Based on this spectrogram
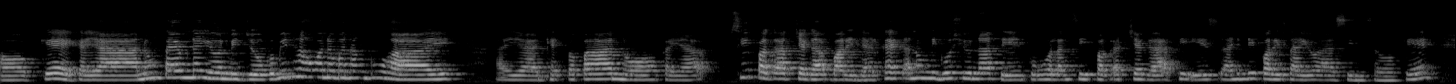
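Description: A woman with a fairly high voice talks at a fairly slow pace with ordinary pitch variation, amid audible room echo and noticeable background noise. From Philippines, Visayas province. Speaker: vlogger. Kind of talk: personal storytelling vlog. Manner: halting, many fillers.

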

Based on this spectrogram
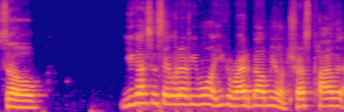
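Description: A man with a high pitch and a dark, mellow tone speaks at a fairly quick pace with ordinary pitch variation. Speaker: crypto YouTuber. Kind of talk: casual vlog rant. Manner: fired-up, emphatic. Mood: irritated, defiant. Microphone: webcam.

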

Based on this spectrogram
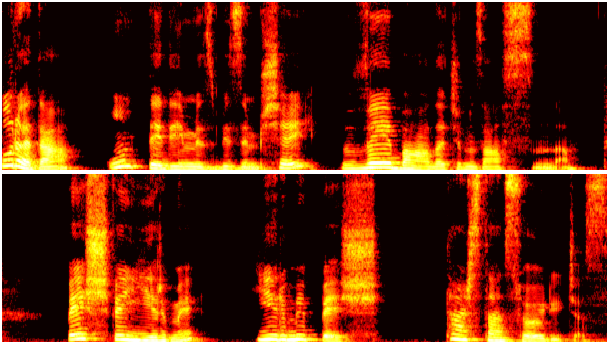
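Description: Very slowly, a woman speaks in a dark, mellow tone, fairly high-pitched, her pitch swinging very widely. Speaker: German teacher. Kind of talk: tutorial. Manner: instructive, clear.

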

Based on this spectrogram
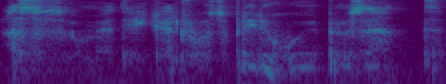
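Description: Speaking in a whisper, a man is heard. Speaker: vlogger. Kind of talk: ASMR talk to camera. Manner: whispered. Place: home room. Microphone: phone near.

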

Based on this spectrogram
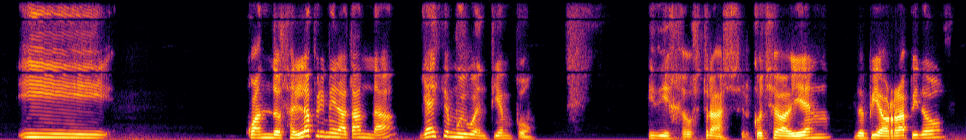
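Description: A man's high, bright and sharp voice at a fairly slow pace, with lively intonation, long frequent pauses and a quiet background. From Spain, Catalonia. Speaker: racing driver; guest. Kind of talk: interview; interview answer. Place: home room. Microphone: video call.

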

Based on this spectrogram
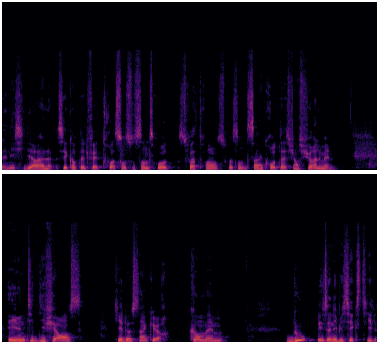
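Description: A man's high-pitched, very fast speech with very wide pitch swings and long, frequent pauses, over a quiet background. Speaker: software developer giving a meetup talk; conference speaker. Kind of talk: tech talk. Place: meeting room.

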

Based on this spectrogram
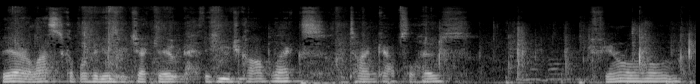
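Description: A man's voice over noticeable background noise. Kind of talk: casual vlog chat. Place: classroom. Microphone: phone near.

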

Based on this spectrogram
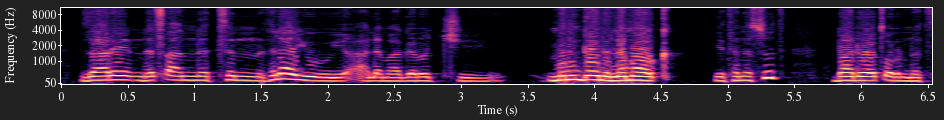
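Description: Fairly high for a man, this voice has a dark, mellow tone. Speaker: radio host. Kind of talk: radio interview. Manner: formal.

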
